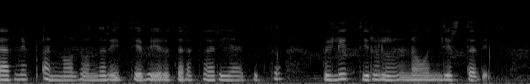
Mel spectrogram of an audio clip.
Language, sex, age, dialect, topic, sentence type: Kannada, female, 60-100, Coastal/Dakshin, agriculture, statement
